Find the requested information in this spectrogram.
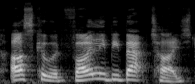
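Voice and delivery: ordinary delivery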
